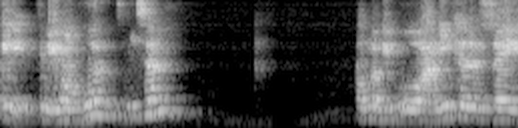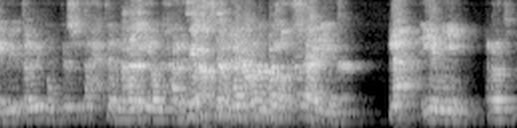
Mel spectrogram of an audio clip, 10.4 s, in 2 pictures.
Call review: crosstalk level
present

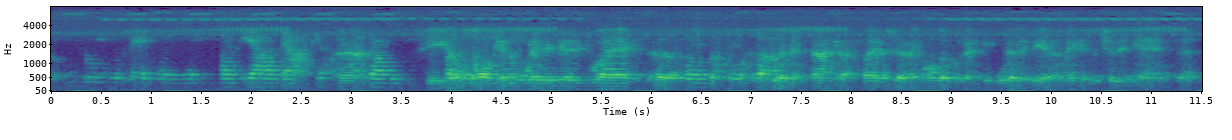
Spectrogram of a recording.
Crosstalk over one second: present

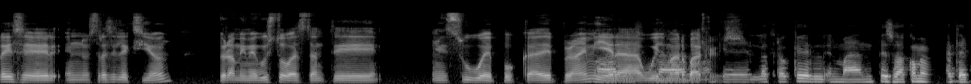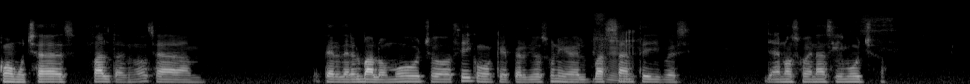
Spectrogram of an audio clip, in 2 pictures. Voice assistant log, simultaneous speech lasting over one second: present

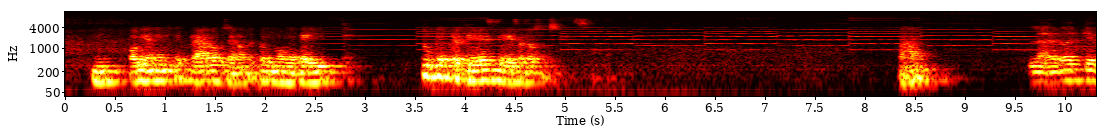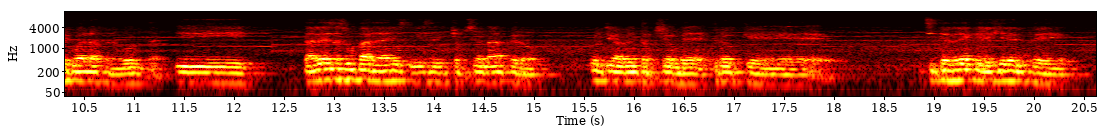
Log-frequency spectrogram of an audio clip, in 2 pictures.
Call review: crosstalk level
none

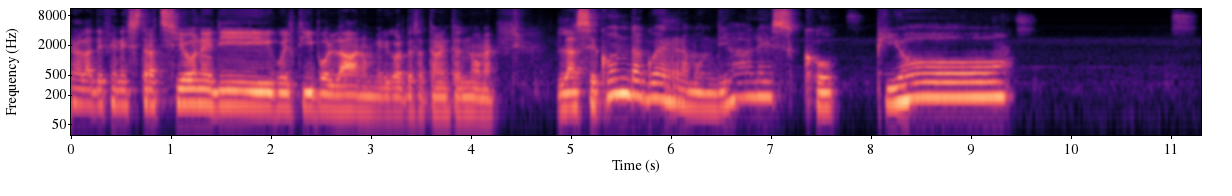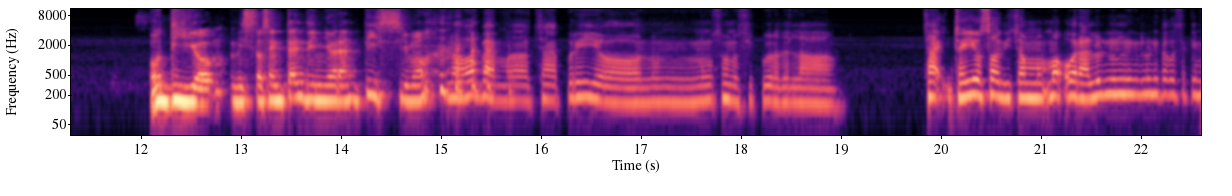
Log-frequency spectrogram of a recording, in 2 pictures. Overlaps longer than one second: none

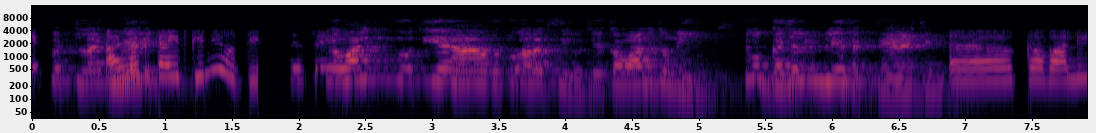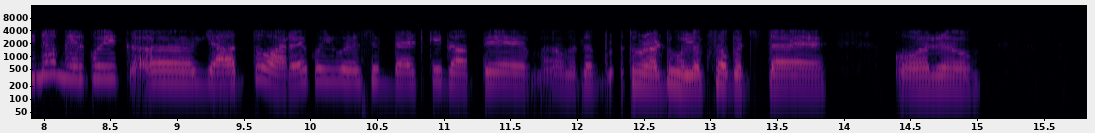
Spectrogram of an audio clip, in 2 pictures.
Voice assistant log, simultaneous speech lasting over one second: none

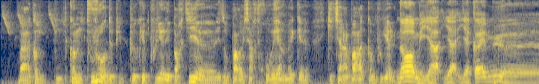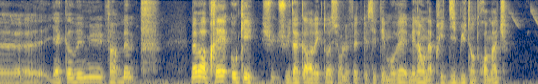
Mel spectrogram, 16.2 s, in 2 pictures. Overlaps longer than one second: none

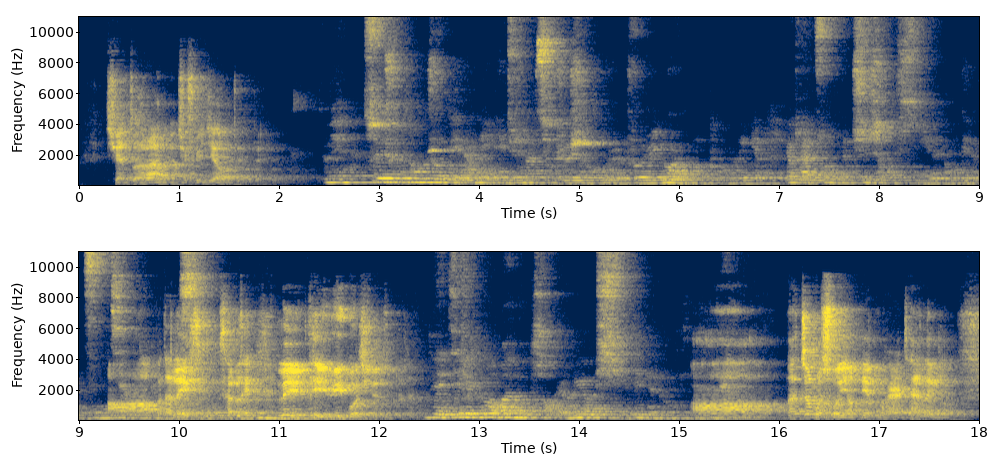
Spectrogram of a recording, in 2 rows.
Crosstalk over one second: present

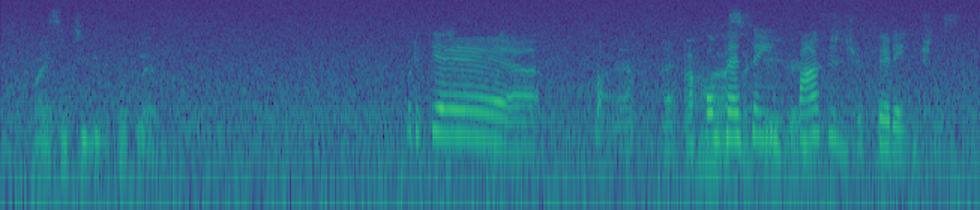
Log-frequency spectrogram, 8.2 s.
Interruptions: present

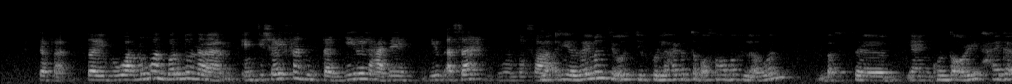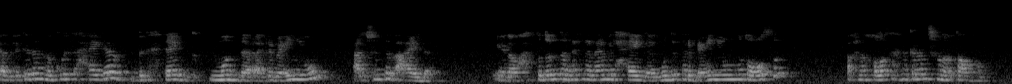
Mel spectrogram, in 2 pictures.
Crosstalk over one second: none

